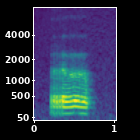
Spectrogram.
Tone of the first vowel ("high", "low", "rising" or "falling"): falling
